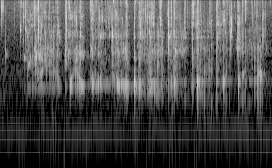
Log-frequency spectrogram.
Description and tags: a Record of me filling a glass with water
water, drink, fill, household, glass, liquid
